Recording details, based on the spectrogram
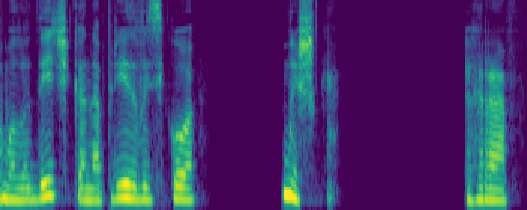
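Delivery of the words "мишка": ordinary delivery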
